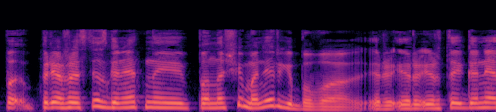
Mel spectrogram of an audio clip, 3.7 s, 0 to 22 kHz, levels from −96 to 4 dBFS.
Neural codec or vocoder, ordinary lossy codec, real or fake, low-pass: vocoder, 44.1 kHz, 128 mel bands every 256 samples, BigVGAN v2; MP3, 48 kbps; fake; 7.2 kHz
